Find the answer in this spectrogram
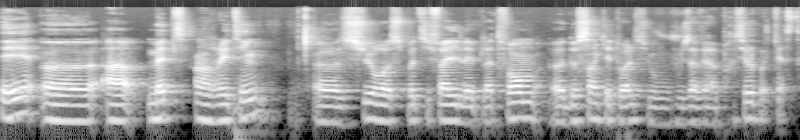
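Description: At a very slow pace, a man with a medium pitch and a dark, mellow tone speaks in a monotone, flat intonation, with audible room echo. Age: 20s. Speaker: podcast host. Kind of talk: casual chat.

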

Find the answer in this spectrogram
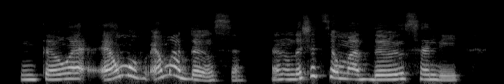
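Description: Speaking at a fairly slow pace, a woman with a fairly high pitch and a dark, mellow tone shows ordinary pitch variation. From São Paulo state, Brazil. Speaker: chiropractor, moderator. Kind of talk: online panel conversation. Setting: video call.

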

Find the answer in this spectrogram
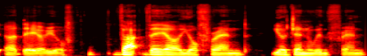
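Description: A man with a London accent speaks at a fairly slow pace in a medium pitch with fairly even intonation. The recording is very clean, with a silent background. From North London, England. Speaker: solo podcast host. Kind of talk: casual solo monologue. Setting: home recording on laptop. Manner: hesitant, many fillers.

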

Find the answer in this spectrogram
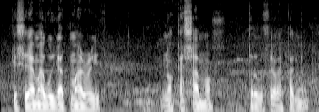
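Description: A man's very deep, low-pitched voice comes through with clear background noise behind it. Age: 40s. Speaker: podcaster. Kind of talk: casual monologue. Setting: outdoors by a pool.

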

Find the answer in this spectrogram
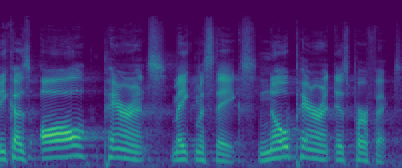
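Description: An ordinary speaking voice belongs to a man with fairly high pitch and an American accent. He talks at a fairly slow pace with ordinary pitch variation. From northeastern Iowa. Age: 50s. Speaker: pastor. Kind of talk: sermon.

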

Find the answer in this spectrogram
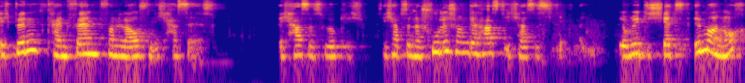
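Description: Her tone animated, a woman speaks fairly quickly at a fairly high pitch with ordinary pitch variation. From eastern Germany. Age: 30s. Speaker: interview guest. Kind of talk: interview.

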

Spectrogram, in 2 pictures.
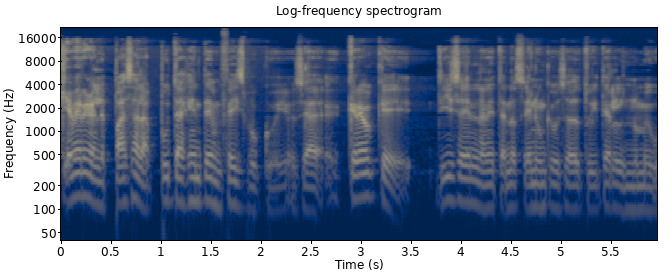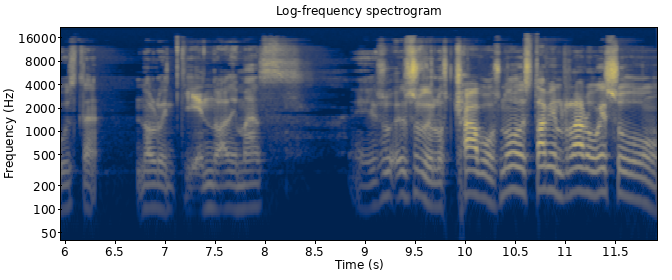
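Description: This man speaks with a Mexican accent at a medium pitch. His intonation is lively and his pace moderate. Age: 20s. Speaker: podcaster. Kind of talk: casual monologue. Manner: halting, many fillers; uneven volume.

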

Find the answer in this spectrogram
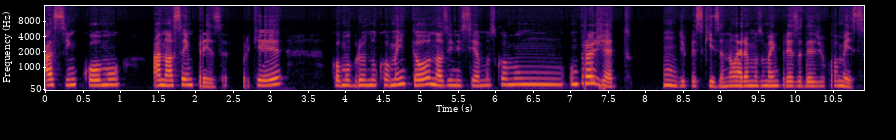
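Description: A woman with an ordinary speaking voice talks at a fairly high pitch with ordinary pitch variation, in a dry, close sound with no echo. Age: 30s. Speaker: UX/UI designer. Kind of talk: casual chat.

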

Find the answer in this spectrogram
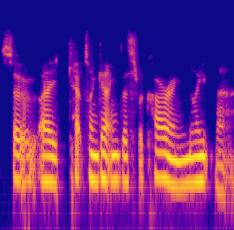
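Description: In a dry, close sound with no echo, a woman with a British accent speaks at a very deep, low pitch. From UK. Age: 40s. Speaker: abuse survivor. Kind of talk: testimony. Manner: halting.

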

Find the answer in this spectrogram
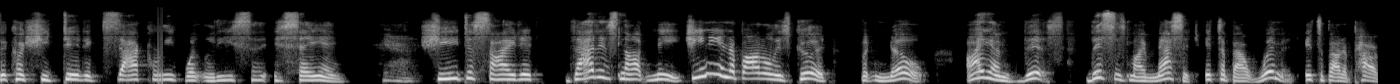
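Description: Woman with an American accent at medium pitch, very wide pitch swings and a moderate pace, in a dry, close sound with no echo. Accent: sounds like New York, per a listener. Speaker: talk radio host. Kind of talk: talk radio interview. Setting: studio, radio show with video. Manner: animated.

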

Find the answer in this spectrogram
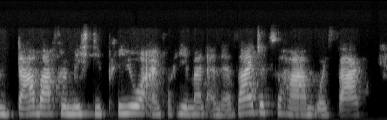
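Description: An ordinary speaking voice from a woman, fairly high in pitch, with fairly even intonation. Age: 20s. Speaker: political coach, former party worker. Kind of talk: testimony.

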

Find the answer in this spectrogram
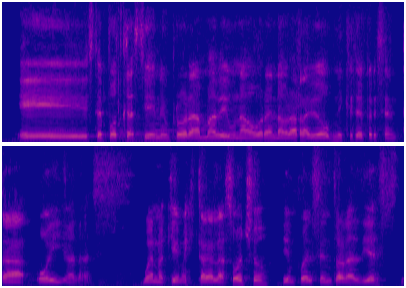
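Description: A man at a fairly high pitch and fairly quick pace, hardly any pauses, music in the background. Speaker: podcast host. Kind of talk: casual chat.

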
